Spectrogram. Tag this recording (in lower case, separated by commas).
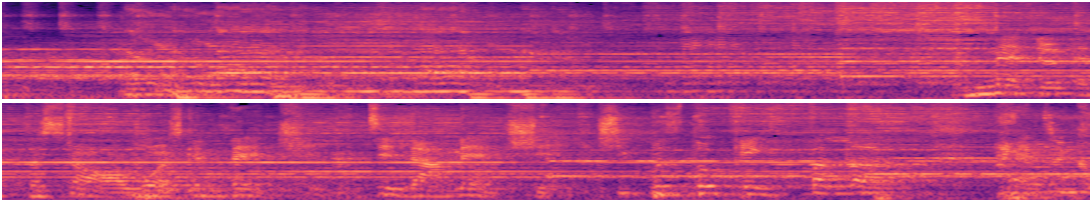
music, dubstep, electronic music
